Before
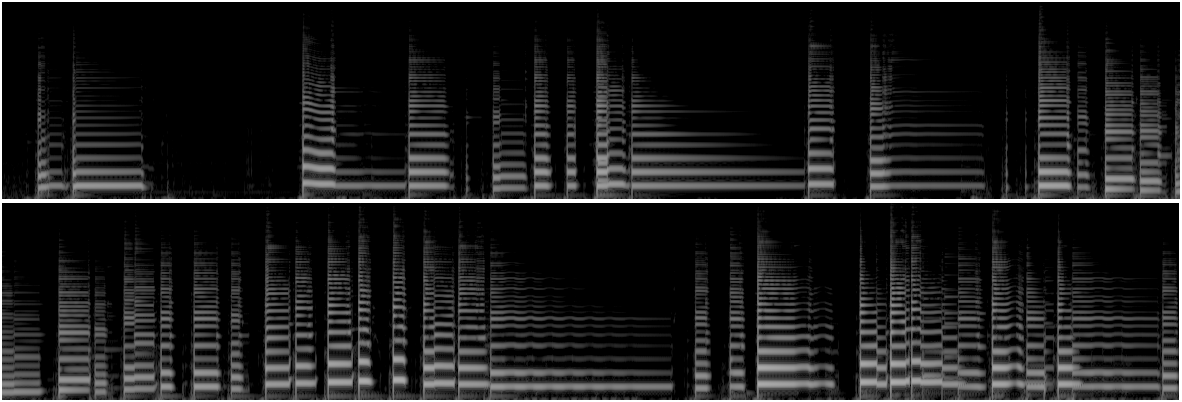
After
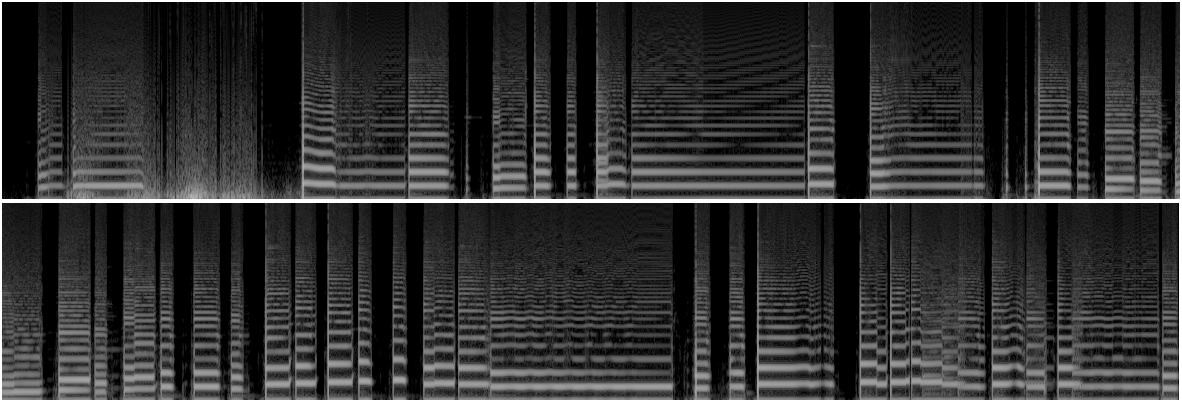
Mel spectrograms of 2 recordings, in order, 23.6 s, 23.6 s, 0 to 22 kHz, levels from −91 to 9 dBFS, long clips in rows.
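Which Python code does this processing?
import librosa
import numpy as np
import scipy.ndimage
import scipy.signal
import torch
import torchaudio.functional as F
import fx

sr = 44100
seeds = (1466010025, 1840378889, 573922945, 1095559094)

p1 = np.where(x < 0.0, 10.0 ** (-7.0 / 20.0) * x, x)
p2 = fx.recorder_agc(p1, sr, target_db=-16.0, rise_db_per_s=6.0, max_gain_db=30)
p3 = fx.dmg_wind(p2, sr, seeds[0], corner_hz=94.0, level_db=-31.0, at=(0.62, 3.03), fade=0.02)
p4 = fx.quant_companded(p3, sr, bits=2)
p5 = p3 + F.gain(torch.from_numpy(p4), -9.0).numpy()
y = F.gain(torch.from_numpy(p5), -4.5).numpy()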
